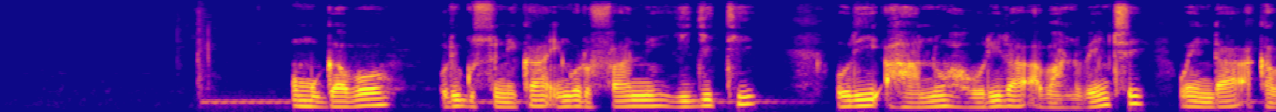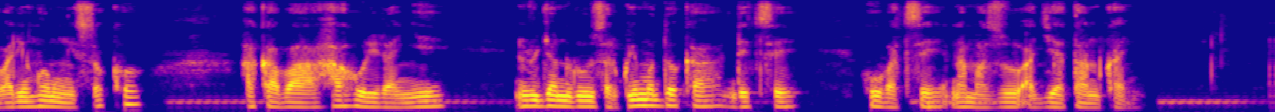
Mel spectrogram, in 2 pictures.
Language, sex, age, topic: Kinyarwanda, male, 25-35, government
